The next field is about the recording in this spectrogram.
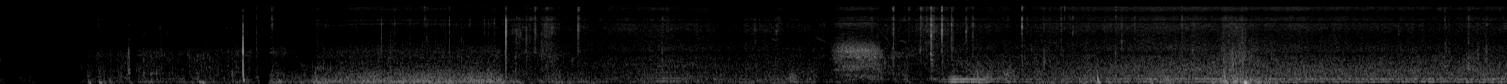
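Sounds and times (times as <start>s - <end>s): steps rustling through undergrowth: 5.1s - 8.3s, 10.3s - 12.9s.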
